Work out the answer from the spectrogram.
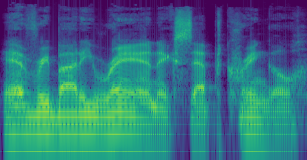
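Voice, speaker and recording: An actor playing a jaded, sardonic male elf toymaker in an audio play, deadpan, dry and downbeat. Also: sits low, normal speed. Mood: bitter, wounded.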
